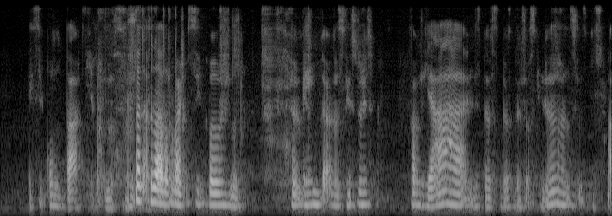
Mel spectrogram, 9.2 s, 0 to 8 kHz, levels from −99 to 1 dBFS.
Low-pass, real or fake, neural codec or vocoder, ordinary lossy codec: 7.2 kHz; fake; autoencoder, 22.05 kHz, a latent of 192 numbers a frame, VITS, trained on one speaker; none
